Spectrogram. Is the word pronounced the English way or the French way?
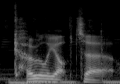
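English. The word is pronounced with English sounds.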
